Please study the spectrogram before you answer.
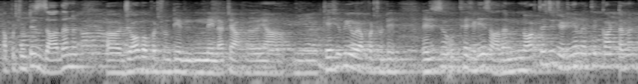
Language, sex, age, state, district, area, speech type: Dogri, male, 18-30, Jammu and Kashmir, Udhampur, rural, spontaneous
